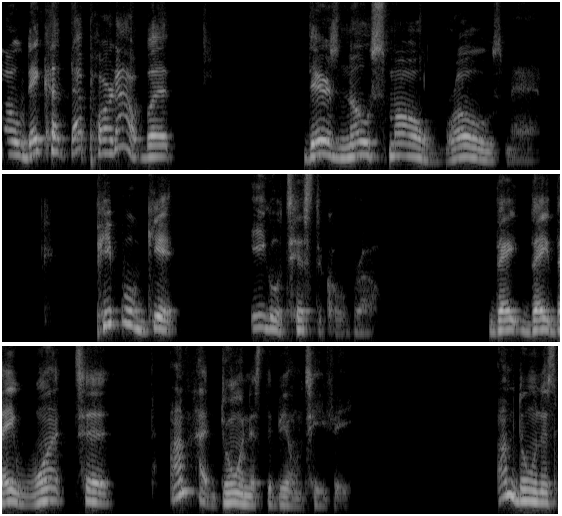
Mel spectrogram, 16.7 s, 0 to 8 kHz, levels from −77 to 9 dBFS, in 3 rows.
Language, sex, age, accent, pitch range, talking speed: English, male, 20-39, American, 115-155 Hz, 115 wpm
